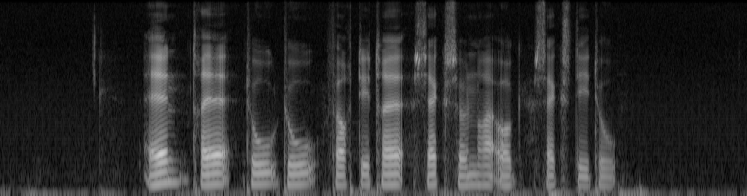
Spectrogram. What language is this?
Norwegian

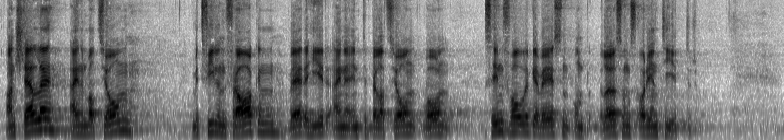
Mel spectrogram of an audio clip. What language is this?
Swiss German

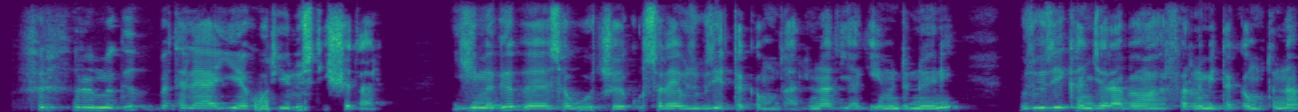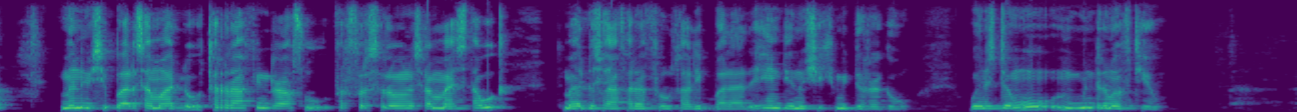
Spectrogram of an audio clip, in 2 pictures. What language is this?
Amharic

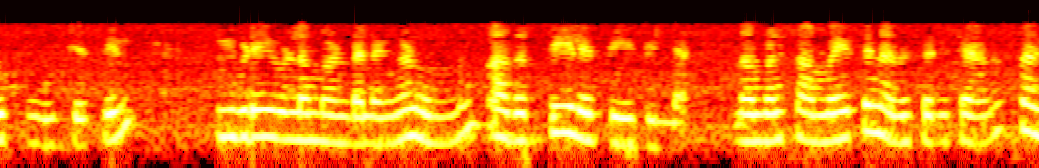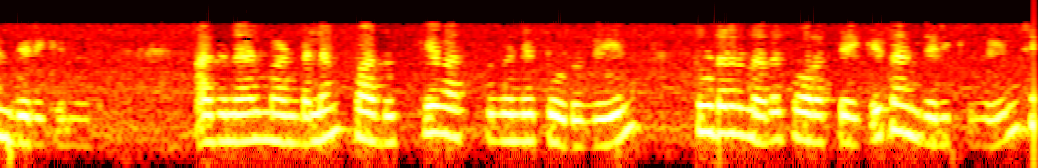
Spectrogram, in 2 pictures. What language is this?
Malayalam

